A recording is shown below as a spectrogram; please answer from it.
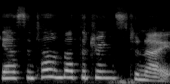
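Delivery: very high, lazy, pampered, lounging dramatic voice. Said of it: "envisioning this woman, like, laying in bed being like".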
